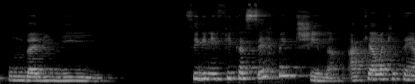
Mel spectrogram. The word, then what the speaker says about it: Kundalini: O termo é feminino, deve ser sempre acentuado e com pronúncia longa no final. Kundalini.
